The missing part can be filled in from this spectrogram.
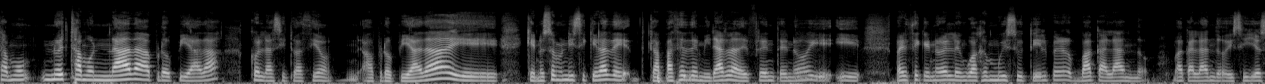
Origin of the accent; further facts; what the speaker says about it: Andalusia, Spain; yo llamo una niña, soy de andaluza también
